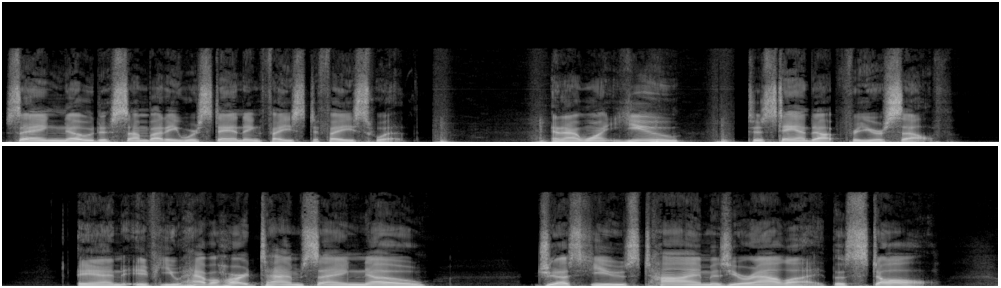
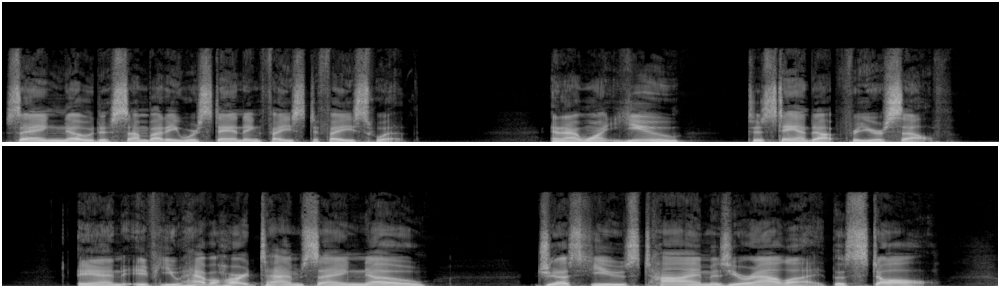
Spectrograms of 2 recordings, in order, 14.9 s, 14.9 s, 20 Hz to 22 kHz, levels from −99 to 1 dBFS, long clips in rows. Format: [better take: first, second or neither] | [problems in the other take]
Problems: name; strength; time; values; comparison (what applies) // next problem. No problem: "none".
second | footsteps; faint; from 3.5 to 5.5 s; peak 10 dB below the speech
